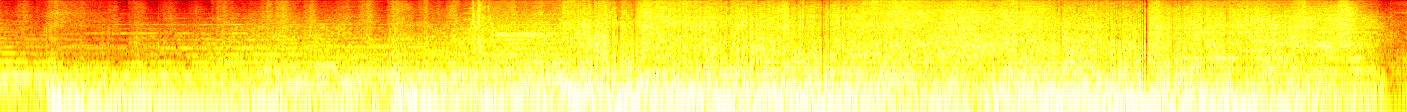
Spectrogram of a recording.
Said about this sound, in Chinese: 简妮只是吓唬吓唬江，但是他的同事却引爆了炸弹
